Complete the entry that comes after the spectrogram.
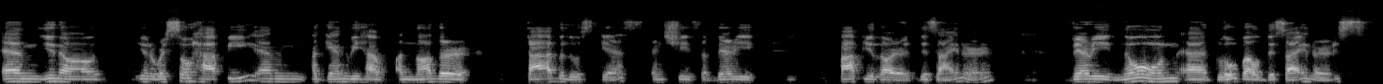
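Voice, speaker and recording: Male host, mid-pitch voice, hesitant and filler-heavy. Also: steady tone, poor audio. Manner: halting, with many fillers. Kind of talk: casual online show hosting.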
